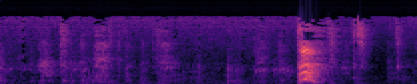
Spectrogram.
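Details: Labrador Retriever Bella wanting to play ball at midnight: soft shuffling and faint noises, then one sharp, loud bark about three seconds in, followed by quiet.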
